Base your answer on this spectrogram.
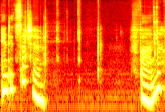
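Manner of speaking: heavy, slow, extremely sarcastic delivery. Describing an experience of lupus fog: heavy sarcasm. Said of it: "I'll say that as sarcastically as I can".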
